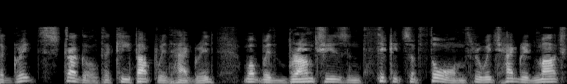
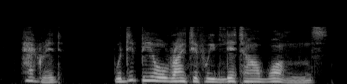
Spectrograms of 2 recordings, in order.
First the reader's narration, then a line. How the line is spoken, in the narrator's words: said Hermione quietly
